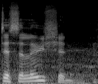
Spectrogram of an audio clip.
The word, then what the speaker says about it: Dissolution: Yeah, well, I call it Dissolution.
